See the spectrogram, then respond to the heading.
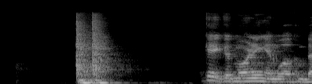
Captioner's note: gavel bangs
